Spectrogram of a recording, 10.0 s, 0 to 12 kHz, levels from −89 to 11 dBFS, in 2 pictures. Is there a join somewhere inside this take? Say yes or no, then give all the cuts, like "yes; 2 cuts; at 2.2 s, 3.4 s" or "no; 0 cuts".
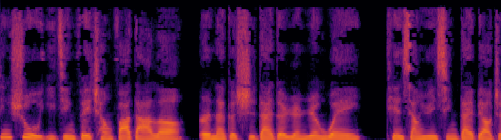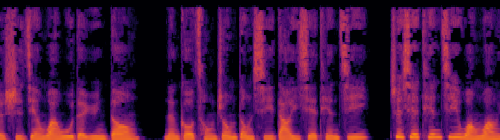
yes; 2 cuts; at 1.9 s, 8.8 s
